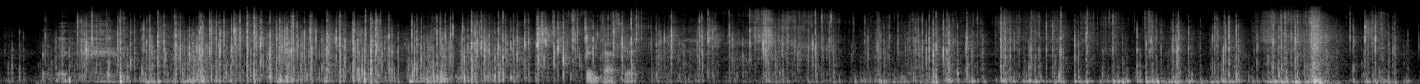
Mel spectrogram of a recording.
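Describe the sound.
A crinkly bag of kettle potato chips is torn open and rustled, giving dense, sharp plastic crackling that runs continuously and loudly throughout, with a voice speaking briefly over the noise.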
